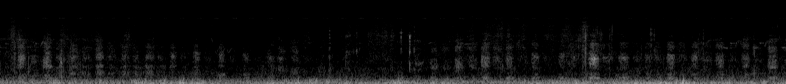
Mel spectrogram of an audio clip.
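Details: German Shepherd dog on a morning walk, curious about a turtle it has met, panting steadily in quick rhythmic breaths over constant low outdoor rumble.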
